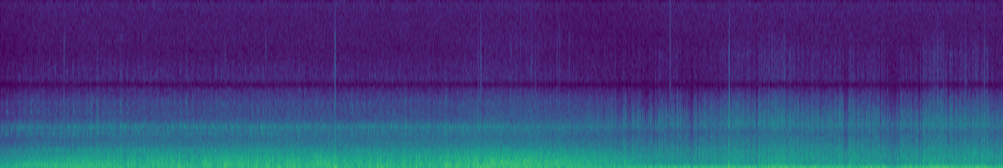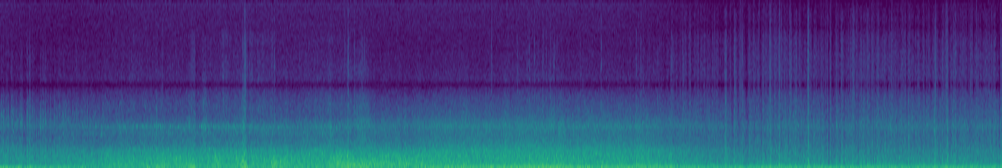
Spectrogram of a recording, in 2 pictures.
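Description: A vehicle driving: a steady, loud rumble of road and wind noise with no clear engine note, swelling and easing slightly.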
